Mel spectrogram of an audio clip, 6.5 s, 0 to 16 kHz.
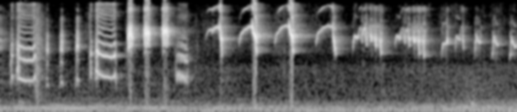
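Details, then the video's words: Long-tailed shrike, a 2016 national champion, singing in the 'satu titik' style: stacked buzzy notes, then loud high downslurred whistles about twice a second, closing with softer rapid chirps. "KICAU BURUNG CENDET JAWARA NASIONAL GAYA SATU TITIK 2016"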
